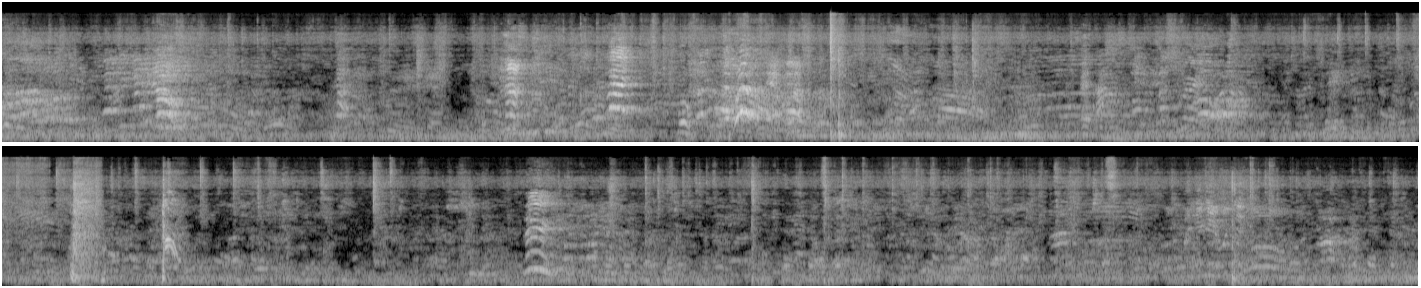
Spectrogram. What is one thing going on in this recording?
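A crowd of spectators chatters and shouts in a large, echoing hall.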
